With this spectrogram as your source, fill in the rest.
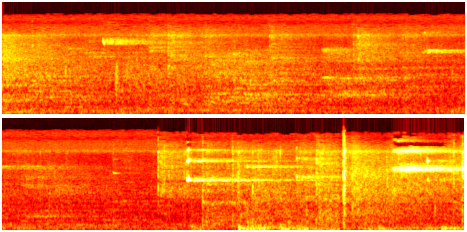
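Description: Sneakers squeak sharply on a wooden court floor.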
